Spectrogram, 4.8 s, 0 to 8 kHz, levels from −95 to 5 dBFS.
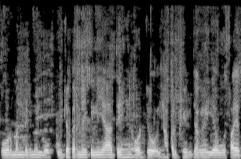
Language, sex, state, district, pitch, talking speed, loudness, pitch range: Hindi, male, Uttar Pradesh, Muzaffarnagar, 120 Hz, 260 wpm, -15 LUFS, 115-120 Hz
